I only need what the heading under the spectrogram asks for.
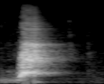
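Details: Golden Retriever spooked by seeing itself on television gives a single short, sharp bark that fades quickly.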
